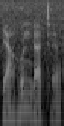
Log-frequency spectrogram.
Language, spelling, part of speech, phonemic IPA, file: German, Jahrhunderte, noun, /jaːɐ̯ˈhʊndɐtə/, De-Jahrhunderte.ogg
- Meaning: nominative/accusative/genitive plural of Jahrhundert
